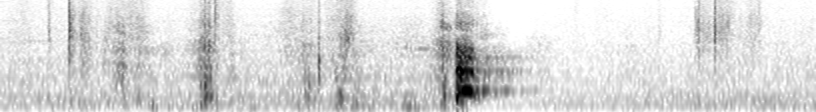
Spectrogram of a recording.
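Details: Siberian Husky playing in snow, giving several short broadband barks and yips spaced through the first two and a half seconds, one louder bark near the middle, then a pause and two faint yelps; a person exclaims about the cold.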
